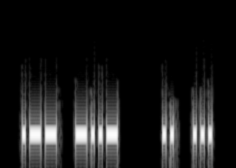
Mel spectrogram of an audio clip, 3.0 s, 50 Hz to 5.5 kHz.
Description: Morse code, heard as a keyed tone, about 25 wpm, spaced as for 20 wpm, 590 Hz. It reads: WX IS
